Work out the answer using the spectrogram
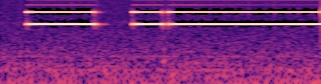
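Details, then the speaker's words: AXUS USB keyboard with no power, multimeter continuity test on cable while wiggled: steady beep drops out briefly twice; intermittent connection, wire break or bad internal connection suspected. "So, you can hear that is a bit temperamental. So, I don't know whether there's a break in the wire somewhere."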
